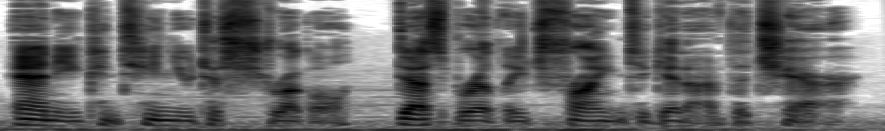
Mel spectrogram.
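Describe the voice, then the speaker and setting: A man's voice: fairly low pitch, fairly even intonation, moderate pace, gravelly, pushed and bright. A man narrating a scripted horror story in a dramatic storytelling style. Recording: faint background noise.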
